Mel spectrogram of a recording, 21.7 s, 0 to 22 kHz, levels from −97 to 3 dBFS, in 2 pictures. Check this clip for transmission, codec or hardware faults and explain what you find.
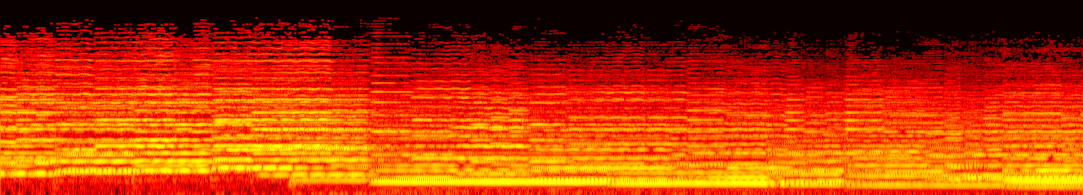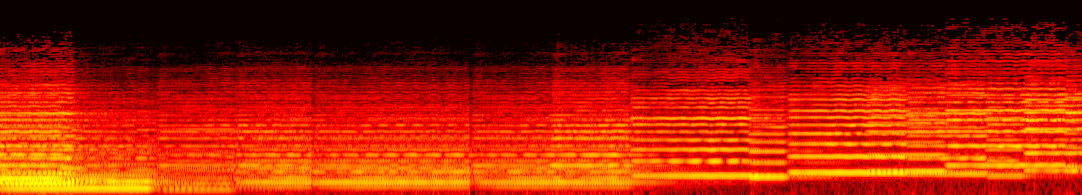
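Nothing stood out on listening that would point to a problem in how this audio was carried, encoded or captured.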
